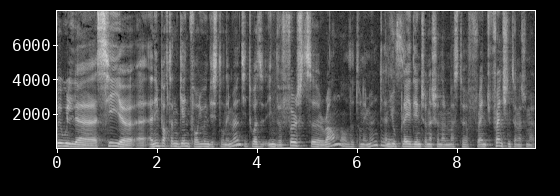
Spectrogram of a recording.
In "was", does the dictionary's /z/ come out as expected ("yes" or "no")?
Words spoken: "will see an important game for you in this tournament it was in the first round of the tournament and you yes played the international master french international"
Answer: yes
